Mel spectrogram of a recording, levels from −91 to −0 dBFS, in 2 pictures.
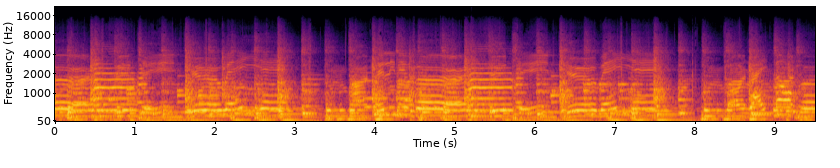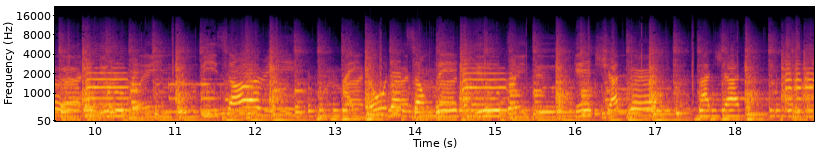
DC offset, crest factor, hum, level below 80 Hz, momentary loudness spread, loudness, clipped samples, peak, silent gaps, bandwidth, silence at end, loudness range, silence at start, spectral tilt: under 0.1%; 12 dB; none; -28 dBFS; 6 LU; -13 LUFS; under 0.1%; 0 dBFS; none; 11.5 kHz; 0 s; 2 LU; 0 s; -7 dB/octave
